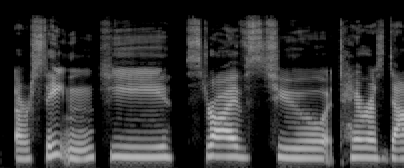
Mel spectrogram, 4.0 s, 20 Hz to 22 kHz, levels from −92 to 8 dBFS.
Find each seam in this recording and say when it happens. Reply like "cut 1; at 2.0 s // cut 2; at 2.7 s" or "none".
cut 1; at 1.0 s // cut 2; at 1.9 s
